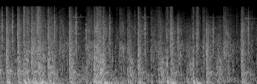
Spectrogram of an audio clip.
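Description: Rapid, loud bursts of gunfire from a weapon in a first-person shooter video game, sustained almost without pause as a dense, crackling volley.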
